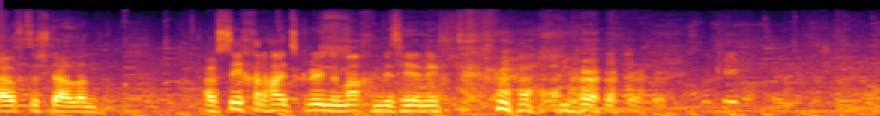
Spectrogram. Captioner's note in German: lacht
